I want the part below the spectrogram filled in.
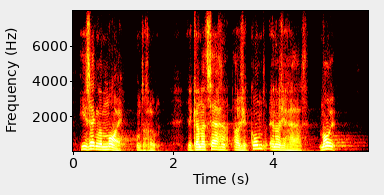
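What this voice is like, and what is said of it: Groningen regional Dutch accent. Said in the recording (Dutch): “Ik spreek met een Gronings accent.”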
